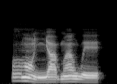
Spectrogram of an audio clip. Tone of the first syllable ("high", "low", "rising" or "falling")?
falling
